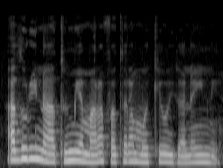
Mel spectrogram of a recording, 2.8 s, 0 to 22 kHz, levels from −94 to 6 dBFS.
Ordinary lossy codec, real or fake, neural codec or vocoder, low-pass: none; real; none; 14.4 kHz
